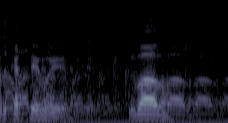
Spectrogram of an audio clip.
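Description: A man's voice at the microphone in drawn-out phrases that bend in pitch, the loudest phrase about one and a half seconds in.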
